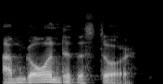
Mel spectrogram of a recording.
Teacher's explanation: the g gets dropped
